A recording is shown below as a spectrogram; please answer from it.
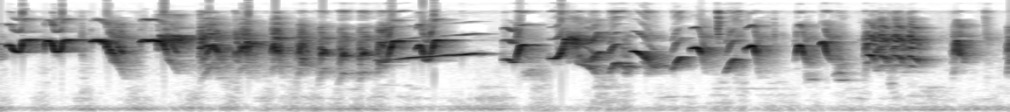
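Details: Singing female white-rumped shama, a caged bird used as therapy to make males sing: fast, rich medley of chattering notes and sharp whistles with barely a pause, a low hum underneath.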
